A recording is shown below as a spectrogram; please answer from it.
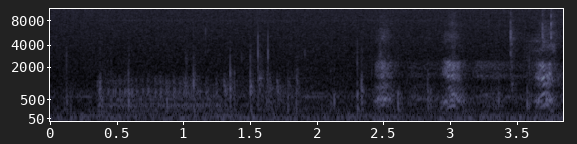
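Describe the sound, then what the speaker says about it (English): Dog barking in the video game The Cave: several short yips and barks, closely spaced toward the end, over a busy background of game music and effects. "stop barking"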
